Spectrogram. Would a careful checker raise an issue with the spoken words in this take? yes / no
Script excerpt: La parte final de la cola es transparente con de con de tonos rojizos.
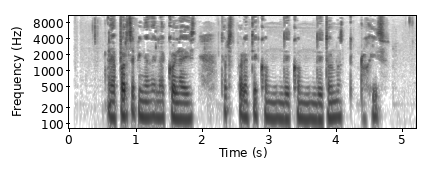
no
